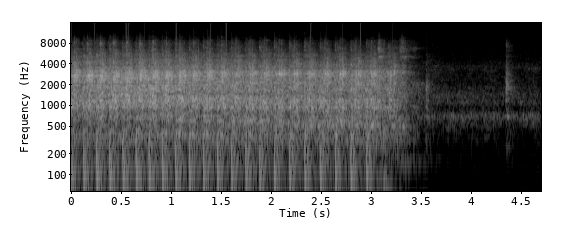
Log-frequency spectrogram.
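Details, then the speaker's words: Royal Enfield 500 single after full engine rebuild (new mains, forged steel conrod with roller big end, forged piston, alloy barrel) and minor adjustments: steady even tickover about 3.5 beats per second, starting easily, then clean shutdown; normal idle. "it's ticking over nice and steady starting easily"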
